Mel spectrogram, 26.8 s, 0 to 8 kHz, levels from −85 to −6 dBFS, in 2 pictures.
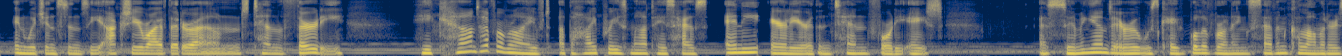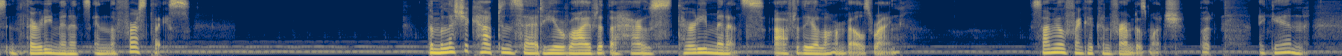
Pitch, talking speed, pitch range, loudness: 175 Hz, 145 wpm, 155-235 Hz, -20 LUFS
